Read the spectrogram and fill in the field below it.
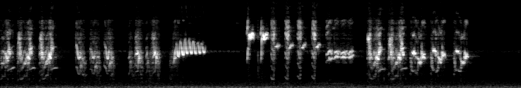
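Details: Classic red siskin song with roll and rapid 'tembak' phrasing: dense twittering bursts broken by short pauses, a sliding rising buzz, then tight rapid chattering notes over a faint constant high tone.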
